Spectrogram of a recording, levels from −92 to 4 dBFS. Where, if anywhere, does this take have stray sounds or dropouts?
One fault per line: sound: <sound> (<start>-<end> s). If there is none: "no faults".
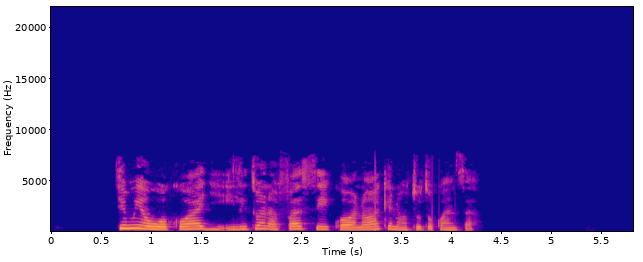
no faults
